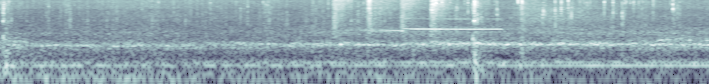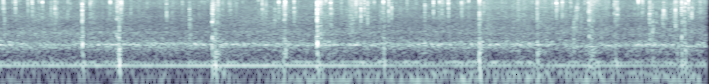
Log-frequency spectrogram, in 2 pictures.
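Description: Footsteps tread on stone paving.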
